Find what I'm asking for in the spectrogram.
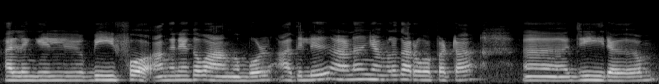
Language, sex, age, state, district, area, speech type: Malayalam, female, 60+, Kerala, Ernakulam, rural, spontaneous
